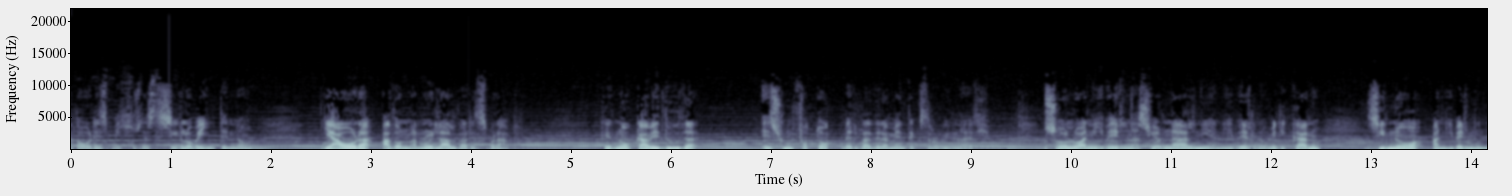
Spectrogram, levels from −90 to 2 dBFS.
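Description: At 0.61 s, damaged data in a compressed stream makes the decoder lose frame sync and resync, giving a brief glitch. Periodic USB or driver dropouts follow from 0.98 s to 3.97 s, about four in all, one per second. Each drops well under a millisecond of audio, heard as a regular tick. The stream damage recurs as short blips at 7.55, 9.73 and 11.77 s.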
